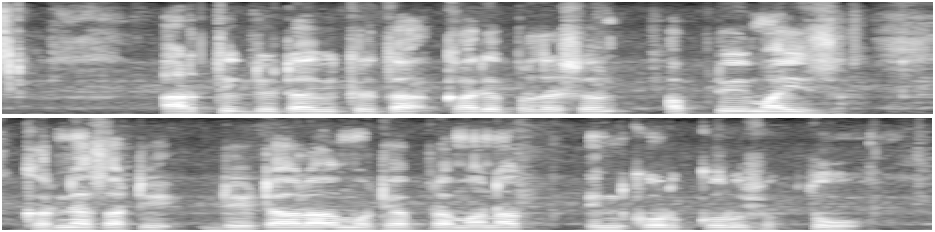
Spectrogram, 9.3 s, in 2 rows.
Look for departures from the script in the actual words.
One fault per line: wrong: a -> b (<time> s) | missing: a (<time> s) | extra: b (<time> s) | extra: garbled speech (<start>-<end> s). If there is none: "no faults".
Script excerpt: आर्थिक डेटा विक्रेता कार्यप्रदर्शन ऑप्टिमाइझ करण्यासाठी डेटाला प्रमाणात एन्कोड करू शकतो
extra: मोठ्या (6.3 s)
